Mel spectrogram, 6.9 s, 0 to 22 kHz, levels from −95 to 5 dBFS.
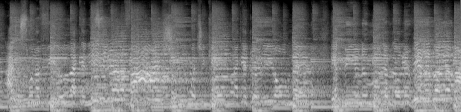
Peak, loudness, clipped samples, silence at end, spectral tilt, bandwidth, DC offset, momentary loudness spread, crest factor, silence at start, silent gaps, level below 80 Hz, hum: -2 dBFS; -14 LUFS; under 0.1%; 0 s; -3.5 dB/octave; over 20 kHz; under 0.1%; 7 LU; 12 dB; 0 s; none; -30 dBFS; none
